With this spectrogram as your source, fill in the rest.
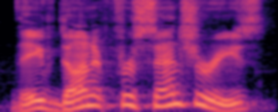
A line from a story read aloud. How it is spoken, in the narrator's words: said Shlema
